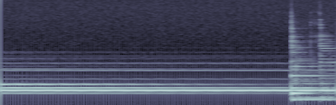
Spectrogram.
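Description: Background music: a held chord of clear, pure electronic tones sustained steadily, with plucked notes coming in right at the end.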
